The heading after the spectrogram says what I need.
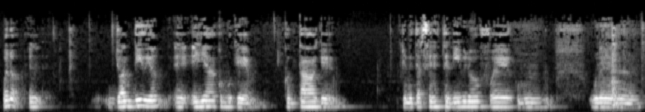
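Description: Guy with a rough gravelly voice, kinda dark tone, reading a book out loud slow and steady. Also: mid-range voice. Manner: measured reading, hesitant when speaking freely. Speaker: podcast co-host. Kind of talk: reading a book aloud and commenting.

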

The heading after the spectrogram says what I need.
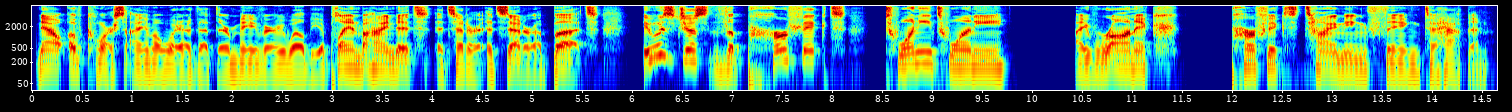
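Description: A man's voice: medium pitch, expressive, a little slow, bright, forceful tone, clear, resonant tone. A man co-hosting a casual podcast, making wry, sardonic asides. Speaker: podcast co-host. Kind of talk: casual political chat.

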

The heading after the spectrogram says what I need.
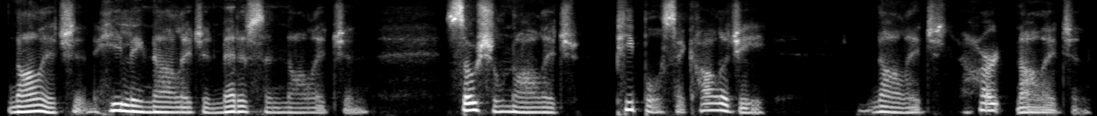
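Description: Deep, gravelly woman speaking slowly. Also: dry recording, studio quality. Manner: slow, heartfelt, repeating phrases. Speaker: teacher sharing her experience. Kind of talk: reflective podcast talk.

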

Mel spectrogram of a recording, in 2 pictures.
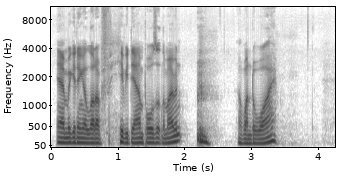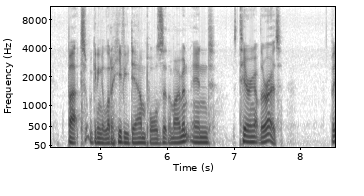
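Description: A man's voice: on the low side, no echo, studio quality. A man with a New Zealand accent hosting a podcast, giving sarcastic, exasperated solo commentary. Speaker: podcast host.

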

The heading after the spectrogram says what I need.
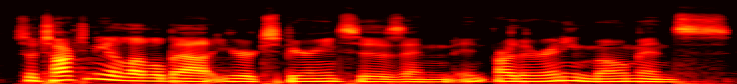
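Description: A man hosting a podcast: he reads a scripted intro, then interviews his guest in a measured, friendly way. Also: mid-range voice, animated, darkish tone, smooth, no echo, clean studio sound. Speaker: podcast host.

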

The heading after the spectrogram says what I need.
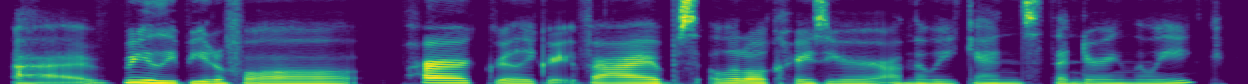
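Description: A woman co-hosting a podcast, chatting casually about her week and often dropping into quiet asides. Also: lowish voice, fairly even intonation, moderate pace, vocal fry, clean tone, dry recording. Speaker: podcast co-host. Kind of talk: casual chat.

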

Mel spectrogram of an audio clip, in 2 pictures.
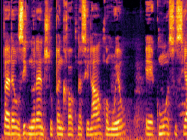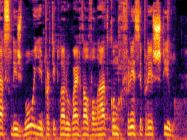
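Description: A man hosting a podcast, reading a scripted narration in a measured way. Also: a little high, steady tone, warm tone, slight background noise. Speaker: podcast host.

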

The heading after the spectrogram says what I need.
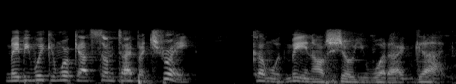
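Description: An actor playing a small, lecherous demon shopkeeper with a gravelly voice and sarcastic wise-guy talk in a comic fantasy audio drama. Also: fairly high pitch, very animated, moderate pace, muffled recording, a little hiss or hum. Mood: leering, flirty. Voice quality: raspy, gravelly.

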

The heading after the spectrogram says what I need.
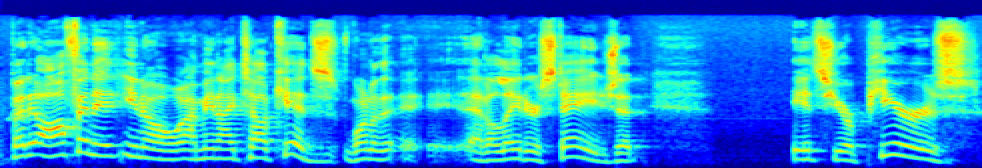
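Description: A man's voice: high-pitched, lively intonation, a bit bright. Man, middle-aged, podcast host, chatty, agreeable. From Canada. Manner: chatty, quick to agree and laugh along. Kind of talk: casual interview conversation.

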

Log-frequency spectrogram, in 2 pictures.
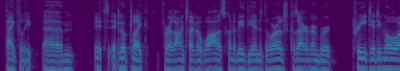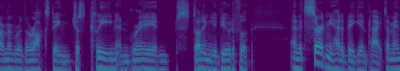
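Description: A man with a west of Ireland accent chatting casually in an interview, halting and repeating words as he thinks. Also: sits low, darkish tone, no room sound, clean studio sound. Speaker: fly fishing guest.

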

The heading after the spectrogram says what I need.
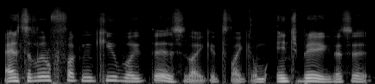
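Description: A man's voice: a little high, moderate pace, vocal fry, a little mellow, dry recording. A man chatting casually in bro-ish slang with easy swearing, as on a podcast. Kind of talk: casual chat.

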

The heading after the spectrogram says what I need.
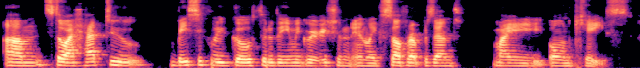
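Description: Low-voiced woman from Russia. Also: moderate pace. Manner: energetic, emphatic, frequent fillers. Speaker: podcast guest, company founder. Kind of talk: conversational interview.

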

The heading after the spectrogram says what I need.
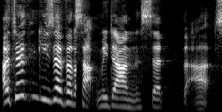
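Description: A woman's voice: mid-range voice, huge pitch swings, fast, pushed and bright, dry recording, clean studio sound. A young adult woman, a guest runner in a casual podcast interview, chatty and full of "like" and "um". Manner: chatty, lots of "like" and "um", laughs easily.

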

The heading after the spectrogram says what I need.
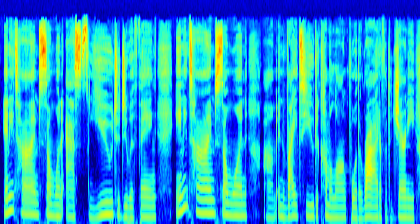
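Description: Low-pitched American woman podcaster with gravelly edge. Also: darkish tone, no room sound, studio quality. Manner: earnest, affirming, preacher-like emphasis with repetition. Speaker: podcast host and preacher. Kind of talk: inspirational podcast talk, conversational.

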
